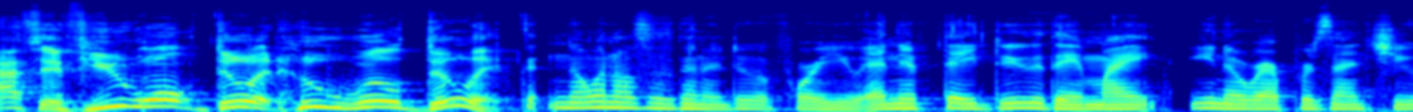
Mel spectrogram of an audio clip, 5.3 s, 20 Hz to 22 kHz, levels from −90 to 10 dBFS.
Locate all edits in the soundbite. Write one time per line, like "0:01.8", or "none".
0:02.0
0:04.4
